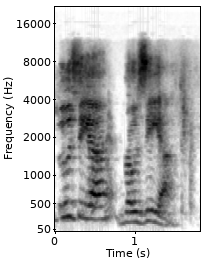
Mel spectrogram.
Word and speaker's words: Clusia rosea: Clusia rosea. Clusia rosea. CLUSIA rosea. Clusia rosea. Excellent. And then speaking of spelling and pronunciation, I just wanted to check.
